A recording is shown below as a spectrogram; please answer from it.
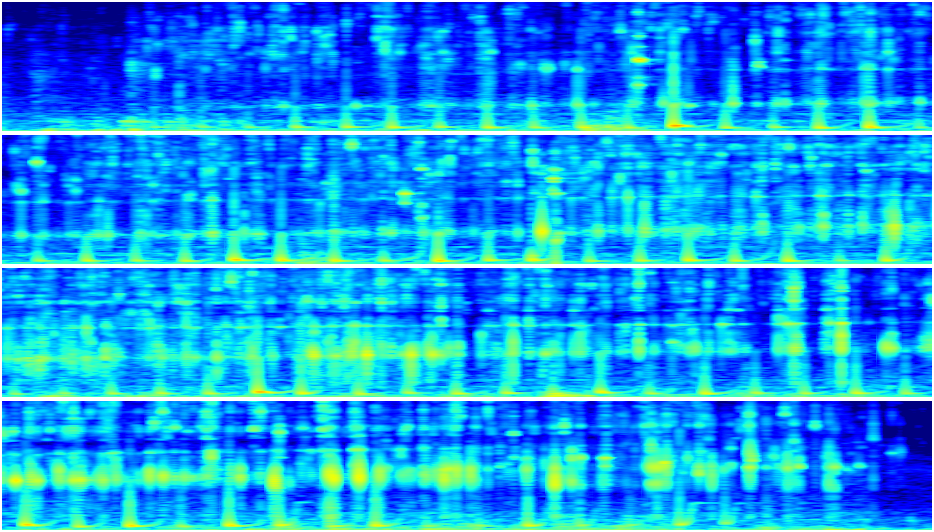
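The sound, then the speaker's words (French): Cider or apple vinegar is poured over rosemary, herbs and rosehips in a continuous trickling, dripping stream, its pitch rising steadily as the vessel fills. “Et donc, une fois qu'on a mis ce romarin, on verse le vinaigre sur tous les ingrédients.”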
